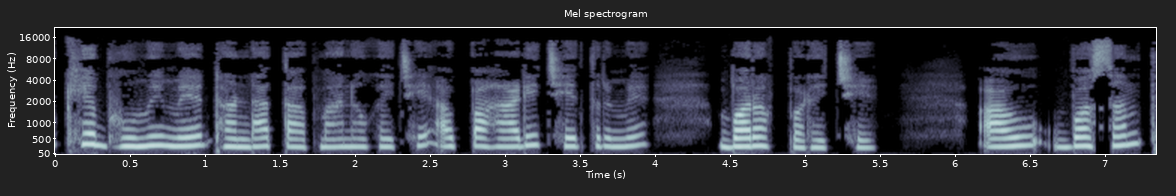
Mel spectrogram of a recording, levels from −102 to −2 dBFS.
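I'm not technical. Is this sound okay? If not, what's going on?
No. All the way through, the speech has a watery, swirly quality with smeared edges. That points to likely MP3 compression squeezed hard. Unlike plain muffling, which only dulls the sound, this warbles, because faint details flicker in and out.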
